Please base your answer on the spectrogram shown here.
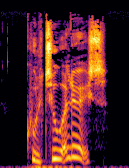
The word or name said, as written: kulturløs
